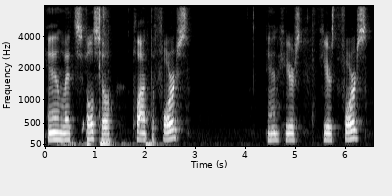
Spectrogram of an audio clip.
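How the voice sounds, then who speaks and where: A man presenting an unscripted screencast coding tutorial in a hesitant, halting way, with pauses between phrases. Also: fairly high pitch, flat delivery, creaky, a little mellow.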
